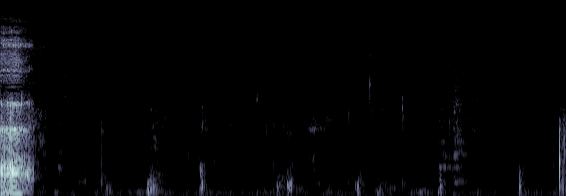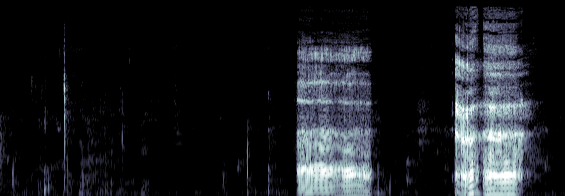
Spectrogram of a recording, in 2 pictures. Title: Just some burps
